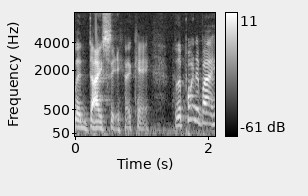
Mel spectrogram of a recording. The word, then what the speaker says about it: DICE: I'm going to pronounce it DICE, which happens to be Latin for to be said, which is not why I chose it.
